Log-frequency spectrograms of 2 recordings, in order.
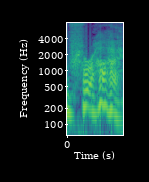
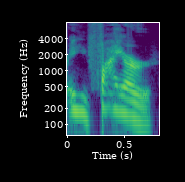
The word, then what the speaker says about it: Fyre: Why do you keep saying fry? I don't know. It's not even spelled like a fry. It's Fyre. Fire.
